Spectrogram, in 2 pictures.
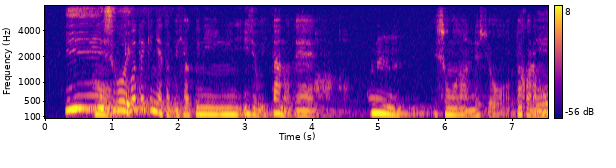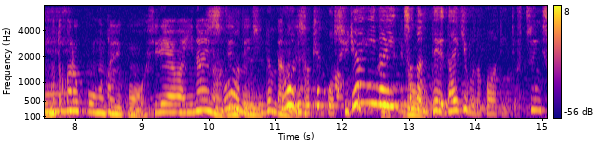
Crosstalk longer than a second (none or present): present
